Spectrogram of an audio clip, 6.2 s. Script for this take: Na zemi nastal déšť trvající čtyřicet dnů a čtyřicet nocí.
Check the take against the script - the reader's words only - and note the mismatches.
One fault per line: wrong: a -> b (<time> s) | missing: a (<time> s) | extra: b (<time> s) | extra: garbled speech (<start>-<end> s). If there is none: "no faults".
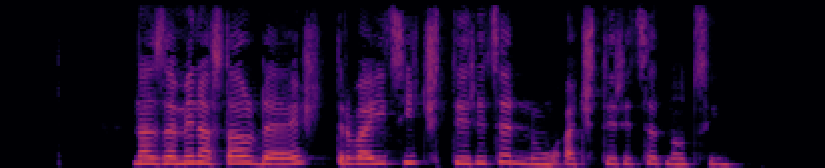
no faults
